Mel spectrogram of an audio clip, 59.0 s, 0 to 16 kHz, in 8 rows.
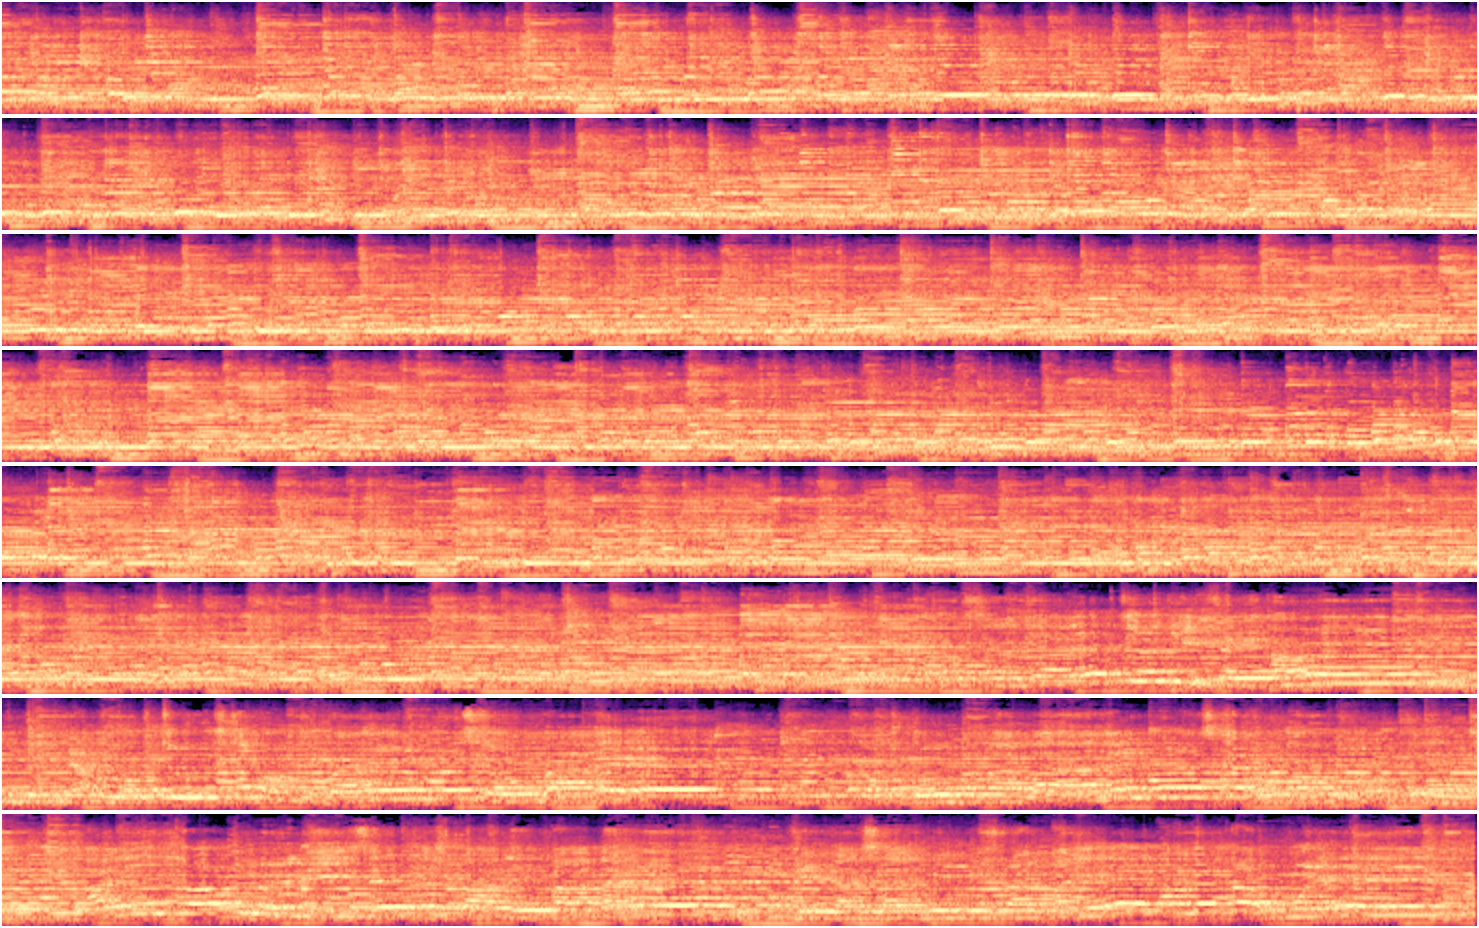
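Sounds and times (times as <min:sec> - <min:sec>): acoustic guitar: 0:00.0 - 0:59.0
banjo: 0:00.0 - 0:59.0
fiddle: 0:00.0 - 0:59.0
mandolin: 0:00.0 - 0:59.0
upright bass plucking: 0:00.0 - 0:59.0.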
